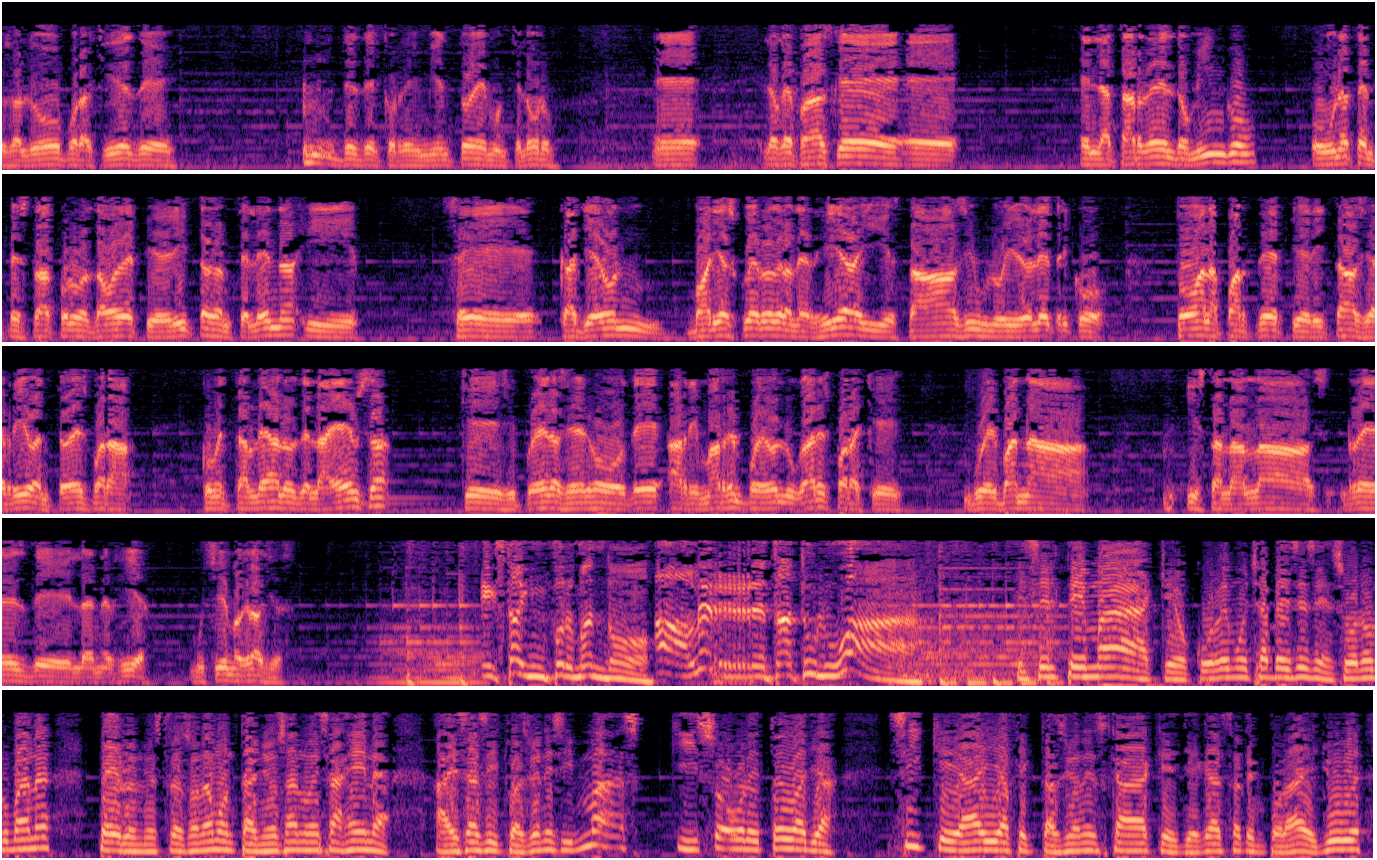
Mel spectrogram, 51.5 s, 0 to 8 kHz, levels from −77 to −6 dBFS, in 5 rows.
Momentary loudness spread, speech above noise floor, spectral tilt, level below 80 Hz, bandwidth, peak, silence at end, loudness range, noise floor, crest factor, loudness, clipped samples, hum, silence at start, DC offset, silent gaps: 8 LU; 26 dB; -10.5 dB/octave; -38 dBFS; 5.4 kHz; -4 dBFS; 0 s; 4 LU; -44 dBFS; 14 dB; -19 LUFS; under 0.1%; none; 0 s; under 0.1%; none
